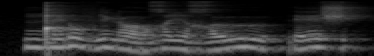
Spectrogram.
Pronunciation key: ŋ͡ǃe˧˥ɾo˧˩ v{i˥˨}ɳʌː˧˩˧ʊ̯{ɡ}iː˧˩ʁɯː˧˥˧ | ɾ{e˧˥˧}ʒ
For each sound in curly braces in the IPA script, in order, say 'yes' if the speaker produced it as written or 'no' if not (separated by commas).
yes, no, yes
